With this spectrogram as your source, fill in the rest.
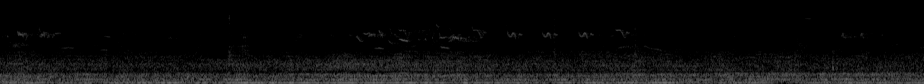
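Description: Honeybees buzzing on an open hive frame with brood, a steady close swarm drone filling the whole stretch, with scattered higher insect whines and no talk.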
